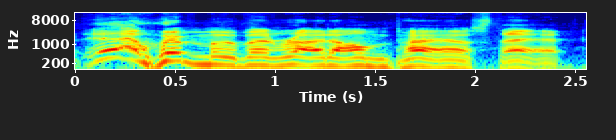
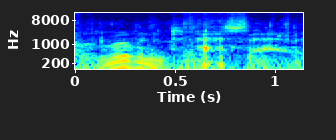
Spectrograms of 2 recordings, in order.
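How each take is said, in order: First: Loud, high, slow drawn-out declaration; emphatic, hammed-up. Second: Said in the usual way. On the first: Vlogger brushing off rotten plants, loudly hamming it up. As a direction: belt it out, stretching every word.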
